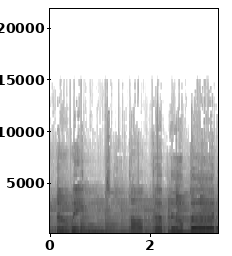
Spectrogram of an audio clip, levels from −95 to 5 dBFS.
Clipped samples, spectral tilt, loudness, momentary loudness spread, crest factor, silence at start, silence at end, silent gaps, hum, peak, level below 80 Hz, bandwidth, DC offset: under 0.1%; -6 dB/octave; -18 LUFS; 9 LU; 14 dB; 0 s; 0 s; none; none; -4 dBFS; -42 dBFS; 12.5 kHz; under 0.1%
